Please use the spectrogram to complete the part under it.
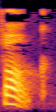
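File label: "funk", English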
